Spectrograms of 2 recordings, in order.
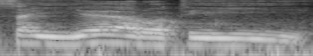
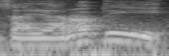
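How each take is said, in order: First: The y sound is doubled and held. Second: The y sound is single and short. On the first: The speaker calls it right. "ya-nya bertasdid kemudian ada madnya" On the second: The speaker calls it wrong. "Jangan sayyaroti"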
